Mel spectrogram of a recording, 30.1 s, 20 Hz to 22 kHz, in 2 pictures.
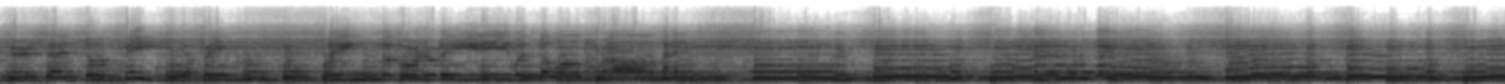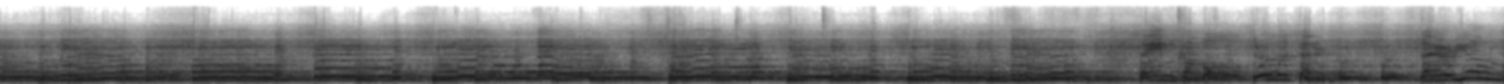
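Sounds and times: old dance band waltz recording: 0.0 - 30.0.

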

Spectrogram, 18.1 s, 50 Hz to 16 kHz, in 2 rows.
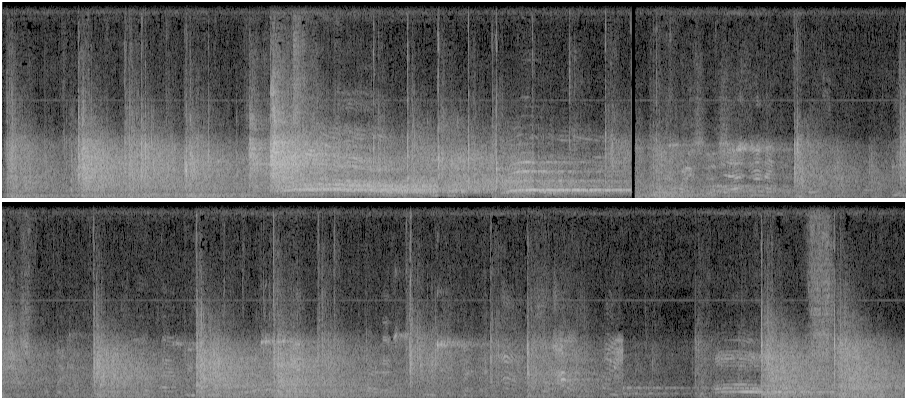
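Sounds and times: basketball bouncing on wooden floor: 0.0 - 2.2.

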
